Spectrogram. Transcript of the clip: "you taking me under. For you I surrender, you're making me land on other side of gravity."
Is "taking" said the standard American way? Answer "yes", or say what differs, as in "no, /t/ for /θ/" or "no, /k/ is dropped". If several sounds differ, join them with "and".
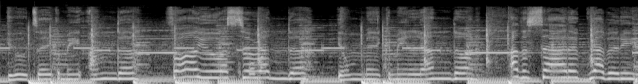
no, /k/ is dropped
